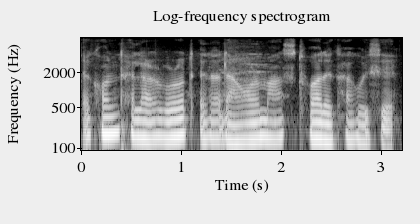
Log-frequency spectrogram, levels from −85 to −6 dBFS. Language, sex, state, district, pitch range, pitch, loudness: Assamese, female, Assam, Sonitpur, 135-155 Hz, 145 Hz, -17 LUFS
